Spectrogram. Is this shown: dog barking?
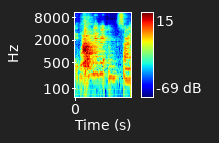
yes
